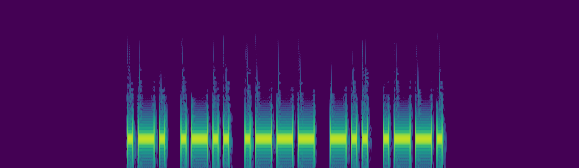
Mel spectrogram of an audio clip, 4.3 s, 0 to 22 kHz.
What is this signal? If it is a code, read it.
Morse code, heard as a keyed tone, about 30 wpm, 700 Hz. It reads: RLJDP
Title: Code Groups - 5 Letters - 30wpm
